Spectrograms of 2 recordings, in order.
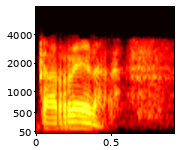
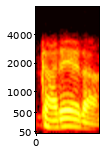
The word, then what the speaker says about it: Carrera: I was able to pronounce her last name properly Carrera and he said how is it that you can say car Carrera yeah that everyone here says carera and I said well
